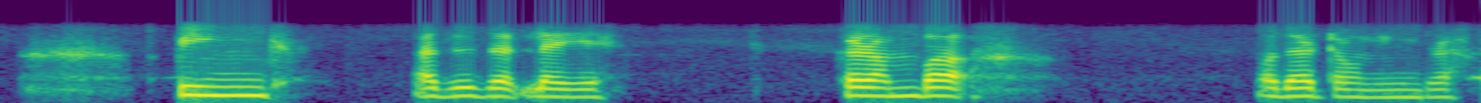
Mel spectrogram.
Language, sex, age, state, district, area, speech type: Manipuri, female, 18-30, Manipur, Senapati, rural, conversation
